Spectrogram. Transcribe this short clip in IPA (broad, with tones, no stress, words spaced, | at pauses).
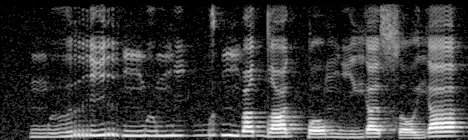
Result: mɯ˩˧ri˧˥rŋ͡mɯ˧ mi˥ ɡ͡bɯ˥ŋ͡mi˧˥ dˤɛ˧˥k͡pɔ˩˧mi˩ ja˧sɔ˩ ja˥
